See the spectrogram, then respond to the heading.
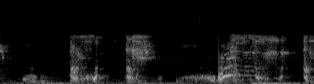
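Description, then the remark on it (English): Three harsh, wet coughing bursts come in close succession during a spoken deliverance prayer commanding familiar spirits out, each with a rough throaty rasp, with brief pauses of heavy breath between them. “you heard of familiar spirits get out cough them out cough them out cough them out go get out get out get out”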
